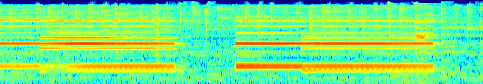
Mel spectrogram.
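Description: An access control keypad's doorbell rings electronically when pressed: two loud sustained two-tone chimes, each holding a steady pitch for over a second before stepping down, close by with no talking.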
